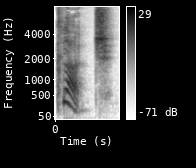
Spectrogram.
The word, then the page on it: clutch: British English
